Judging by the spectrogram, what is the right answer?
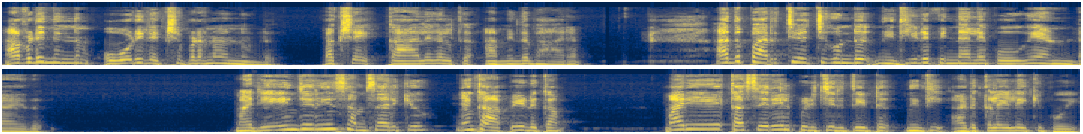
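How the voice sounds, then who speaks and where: A woman with a medium pitch speaks in an ordinary speaking voice, her intonation lively and her loudness very even. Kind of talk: romantic story narration.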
